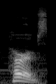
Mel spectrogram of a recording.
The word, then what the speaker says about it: herbs: like herbs and spices herbs don't aren't you supposed to pronounce the h it's like an american thing that we don't right yeah herbs we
